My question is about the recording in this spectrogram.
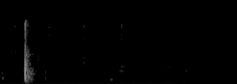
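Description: A single sharp click about a quarter second in, followed by a few much fainter ticks, in otherwise near-silent audio.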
